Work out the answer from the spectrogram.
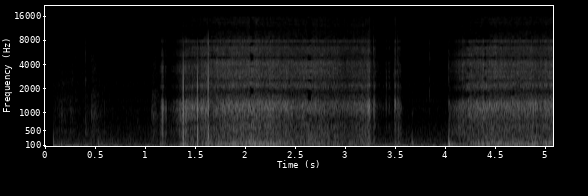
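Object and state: Kinetic sand dome cut with a knife.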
